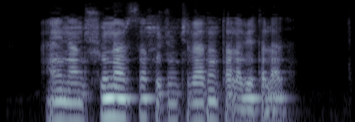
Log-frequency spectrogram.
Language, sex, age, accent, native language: Uzbek, male, 25-34, Toshkent shahri, Uzbek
